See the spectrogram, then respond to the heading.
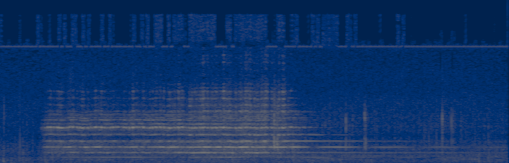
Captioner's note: alarm blares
